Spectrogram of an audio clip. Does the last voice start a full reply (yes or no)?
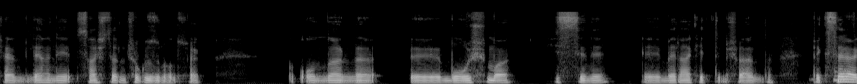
yes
